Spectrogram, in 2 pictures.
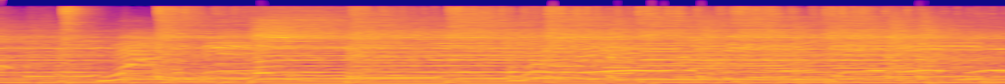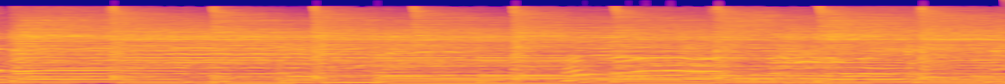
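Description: Live blues-rock band playing an instrumental passage: a saxophone carries the lead with gliding, bending notes over electric guitar, bass guitar and a drum kit keeping a steady beat.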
